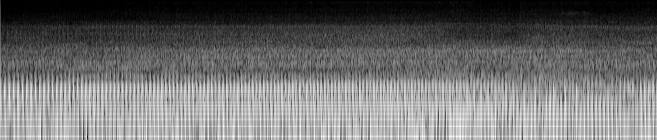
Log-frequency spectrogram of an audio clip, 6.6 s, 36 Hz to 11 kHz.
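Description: Husqvarna 701's single-cylinder engine running steadily, its firing pulses even, with a slight waver in pitch about five seconds in.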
